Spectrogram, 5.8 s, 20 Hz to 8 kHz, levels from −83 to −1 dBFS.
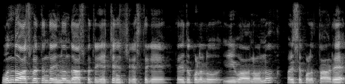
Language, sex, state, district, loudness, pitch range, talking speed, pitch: Kannada, male, Karnataka, Shimoga, -18 LUFS, 150-170 Hz, 115 wpm, 155 Hz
